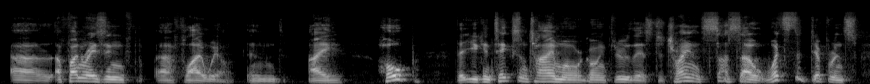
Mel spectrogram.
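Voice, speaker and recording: A man with a hoarse, gravelly voice presenting an instructional webinar in an earnest, explanatory way. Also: on the low side, a bit bright. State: hoarse, gravelly from losing his voice.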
